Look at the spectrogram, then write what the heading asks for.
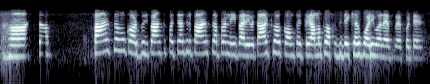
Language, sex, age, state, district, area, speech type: Odia, female, 18-30, Odisha, Sundergarh, urban, conversation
